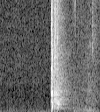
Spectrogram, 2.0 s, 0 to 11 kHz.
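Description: Canon EOS 6D DSLR shutter release: one sharp mechanical click of mirror and shutter about a second in, dying away quickly, over quiet room tone.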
